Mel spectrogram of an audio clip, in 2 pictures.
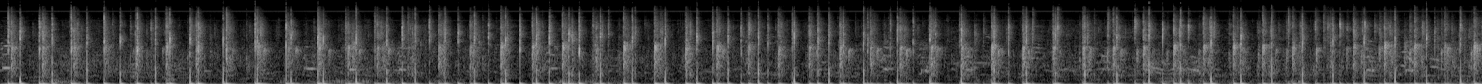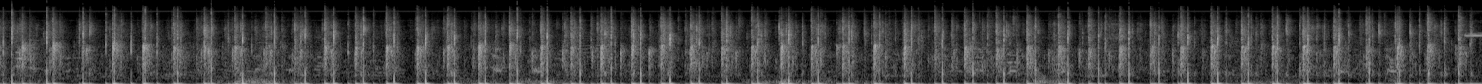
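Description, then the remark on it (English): A large Hitchin Town FC crowd at Top Field claps steadily and continuously for the full half-minute in a minute's applause for Peter Gooch, director of Alma Engineering, a dense, even wash of applause that never swells or fades, with no voices standing out. “So join us in a minute's applause now for Peter Gooch.”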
